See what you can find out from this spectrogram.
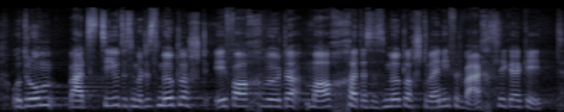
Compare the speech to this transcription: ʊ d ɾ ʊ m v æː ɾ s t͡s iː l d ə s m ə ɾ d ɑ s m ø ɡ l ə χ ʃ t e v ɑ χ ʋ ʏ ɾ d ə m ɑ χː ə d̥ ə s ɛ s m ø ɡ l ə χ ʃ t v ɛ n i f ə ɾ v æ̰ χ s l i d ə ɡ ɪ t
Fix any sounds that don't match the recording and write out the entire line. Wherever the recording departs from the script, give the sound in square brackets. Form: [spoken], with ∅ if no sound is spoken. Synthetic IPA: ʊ d ɾ ʊ m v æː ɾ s t͡s iː l d [ɑ] s m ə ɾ d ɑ s m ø ɡ l ə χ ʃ t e [f] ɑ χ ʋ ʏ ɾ d ə m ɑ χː ə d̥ [ɑ] s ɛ s m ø ɡ l ə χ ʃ t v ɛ n i f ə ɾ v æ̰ χ s l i [ɡ] ə ɡ ɪ t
